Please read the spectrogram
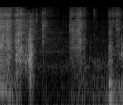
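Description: Rubbing and crunching of a selfie-stick tripod's plastic phone clamp being handled and turned over. It comes in two stretches, the first in the opening half-second, the second shorter and fainter about a second and a half in.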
